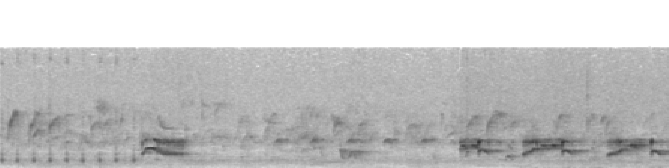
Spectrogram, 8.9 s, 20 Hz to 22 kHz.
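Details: A Chinese bamboo partridge calls loudly to threaten an intruder, in a fast series of shrill, ringing phrases building toward the end, with softer twittering from other birds behind; recorded 14 April 2022 in Japan.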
